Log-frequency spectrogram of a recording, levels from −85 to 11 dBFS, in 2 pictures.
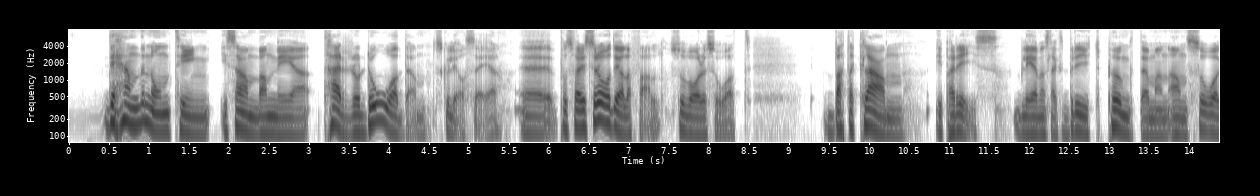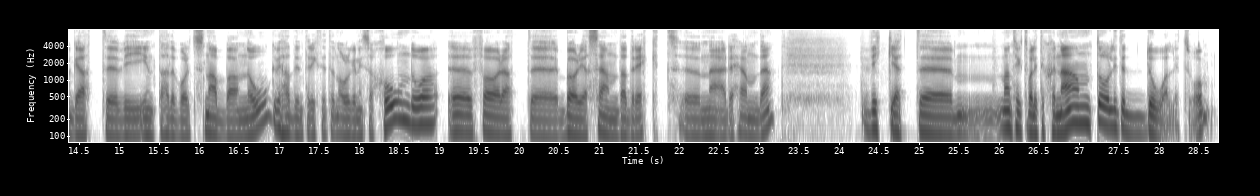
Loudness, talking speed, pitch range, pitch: -23 LUFS, 140 wpm, 105-145 Hz, 115 Hz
